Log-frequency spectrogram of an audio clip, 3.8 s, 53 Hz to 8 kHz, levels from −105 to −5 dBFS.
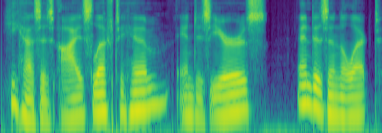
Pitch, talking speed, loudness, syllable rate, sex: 115 Hz, 205 wpm, -16 LUFS, 4.4 syllables/s, male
